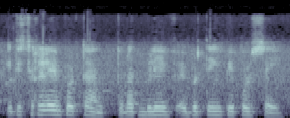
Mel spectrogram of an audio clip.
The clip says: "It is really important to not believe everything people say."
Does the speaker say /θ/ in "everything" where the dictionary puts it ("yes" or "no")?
no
